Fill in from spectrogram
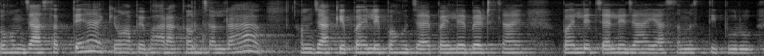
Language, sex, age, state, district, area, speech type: Hindi, female, 30-45, Bihar, Samastipur, rural, spontaneous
